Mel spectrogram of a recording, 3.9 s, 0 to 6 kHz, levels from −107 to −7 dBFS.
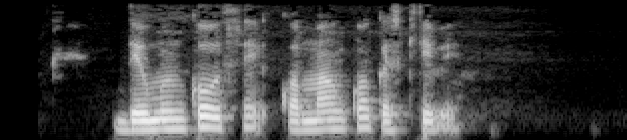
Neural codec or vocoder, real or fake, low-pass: none; real; 5.4 kHz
